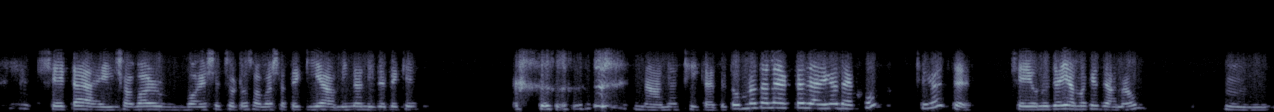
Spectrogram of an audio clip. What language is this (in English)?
Bangla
